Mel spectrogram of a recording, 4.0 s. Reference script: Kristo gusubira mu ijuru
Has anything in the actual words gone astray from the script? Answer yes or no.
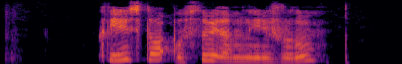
no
